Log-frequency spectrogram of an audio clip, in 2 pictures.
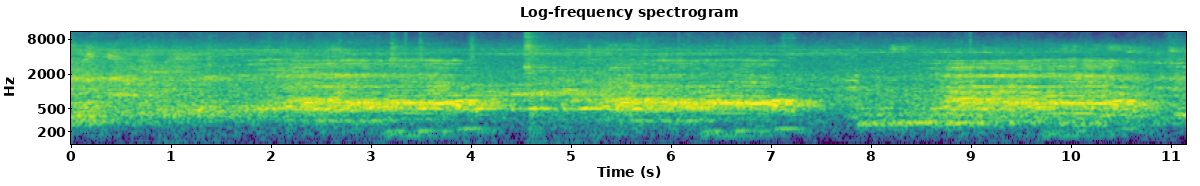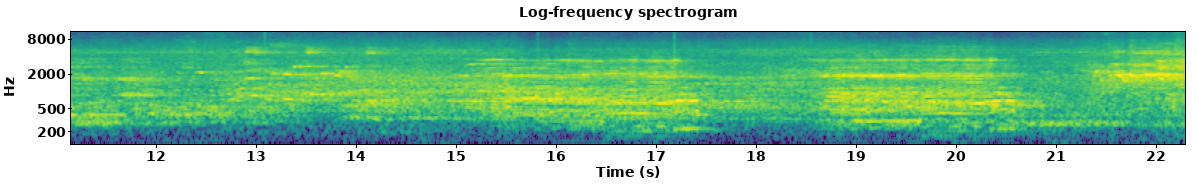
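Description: A large dinosaur model roars and growls in repeated bursts close by.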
